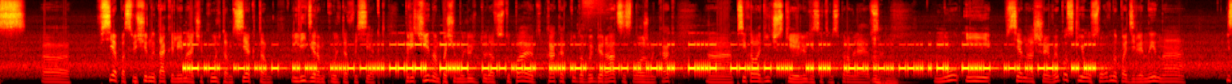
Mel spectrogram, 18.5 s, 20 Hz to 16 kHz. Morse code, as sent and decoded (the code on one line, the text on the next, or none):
..- .-. / .-. ... - / .. ... / ....- -.... ----. / -...- / --- .--. / .... .-. / .--- .. .-. .. / -...- / --.- - .... / .. ... / .--. .-.. --.. . -. / -...- / .-. .. --. / .. ...
UR RST IS 469 <BT> OP HR JIRI <BT> QTH IS PLZEN <BT> RIG IS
